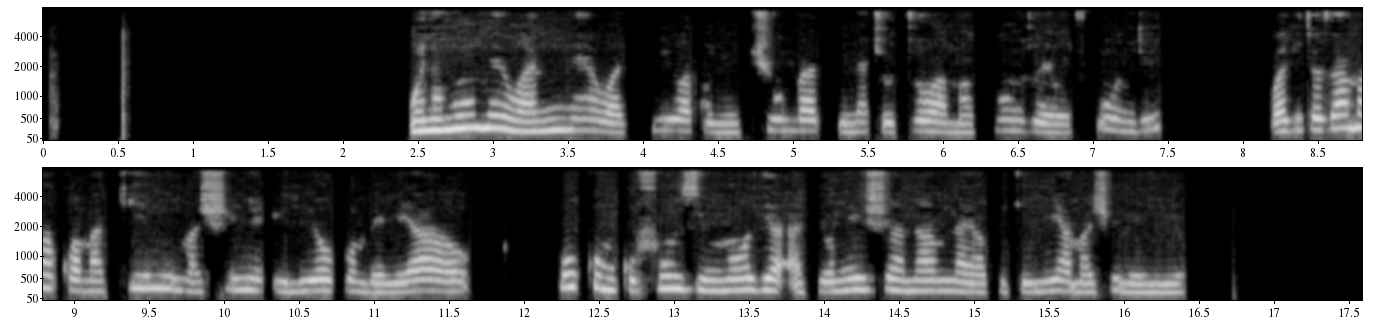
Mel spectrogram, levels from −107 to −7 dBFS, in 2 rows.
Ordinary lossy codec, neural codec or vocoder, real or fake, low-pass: MP3, 48 kbps; codec, 16 kHz in and 24 kHz out, 2.2 kbps, FireRedTTS-2 codec; fake; 7.2 kHz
